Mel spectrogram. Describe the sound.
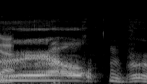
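A voice imitates a zombie growl in the style of "emphysema dog" from Bob and Doug McKenzie, a raspy, strained groan drawn on an inward breath, loud, breaking briefly before a second shorter growl.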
